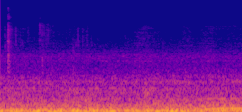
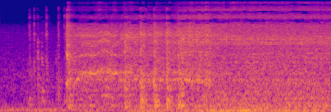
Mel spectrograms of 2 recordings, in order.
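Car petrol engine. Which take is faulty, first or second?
second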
